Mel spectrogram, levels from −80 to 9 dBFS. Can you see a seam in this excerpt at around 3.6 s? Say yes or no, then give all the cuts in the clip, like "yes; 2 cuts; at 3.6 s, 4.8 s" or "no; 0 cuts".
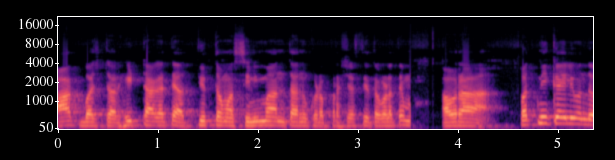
yes; 1 cut; at 3.6 s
